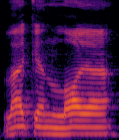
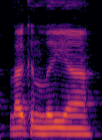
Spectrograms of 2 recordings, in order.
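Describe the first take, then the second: First: Laganlia said slowly as lag-an-LYE-a; unsure pronunciation. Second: Laganlia said as lag-an-LEE-a; second pronunciation attempt. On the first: Guessing at a Scottish name, hesitant Laganlia as lag-an-lye-a. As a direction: try "Laganlia" with an "eye" vowel before the final a. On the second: Guessing at a Scottish name, hesitant Laganlia as lag-an-lee-a. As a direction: try "Laganlia" with an "ee" vowel before the final a. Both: Real, not acted. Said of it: "I don't know what I'm saying here".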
